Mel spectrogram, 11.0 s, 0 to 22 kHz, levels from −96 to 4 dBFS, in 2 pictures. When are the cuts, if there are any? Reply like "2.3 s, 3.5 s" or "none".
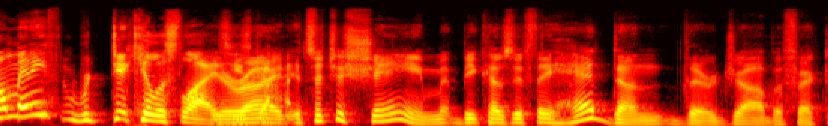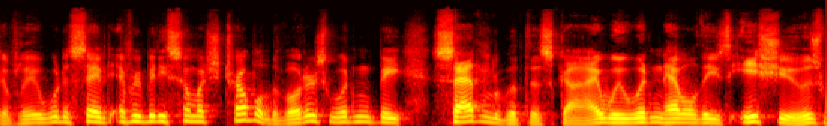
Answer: none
